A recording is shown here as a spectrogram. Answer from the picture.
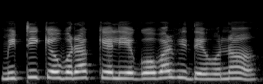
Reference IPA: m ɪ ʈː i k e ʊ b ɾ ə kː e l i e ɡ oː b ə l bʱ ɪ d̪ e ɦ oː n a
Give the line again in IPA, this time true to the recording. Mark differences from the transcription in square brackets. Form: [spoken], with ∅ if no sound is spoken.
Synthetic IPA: m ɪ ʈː i k e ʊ b ɾ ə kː e l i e ɡ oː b ə [ɾ] bʱ [i] d̪ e ɦ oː n a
